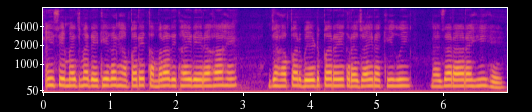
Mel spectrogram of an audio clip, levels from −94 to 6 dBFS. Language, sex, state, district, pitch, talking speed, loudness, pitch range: Hindi, female, Rajasthan, Jaipur, 230 Hz, 205 wpm, -12 LUFS, 220-235 Hz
